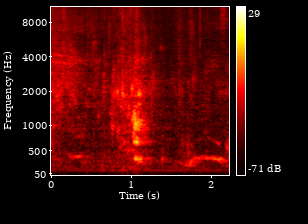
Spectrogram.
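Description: Faint water sounds in a bathtub while a cat is being washed, with a soft "oh" about a second in.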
